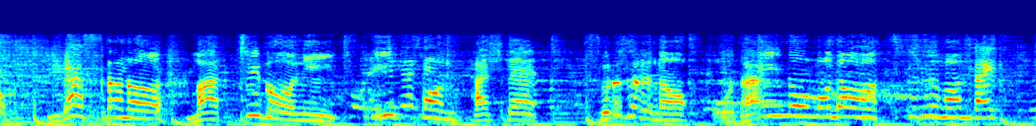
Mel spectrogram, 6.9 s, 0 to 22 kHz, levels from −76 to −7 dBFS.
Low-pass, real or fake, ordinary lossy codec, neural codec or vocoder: 7.2 kHz; fake; none; codec, 44.1 kHz, 2.6 kbps, SNAC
